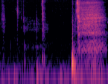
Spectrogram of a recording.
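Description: A few faint clicks, then a short breath drawn in, heard as a soft rush, about a second and a half in, just before speaking resumes.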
